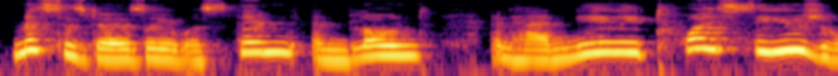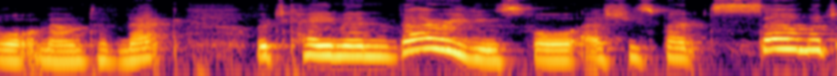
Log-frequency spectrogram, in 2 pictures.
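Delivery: put-on amateur British accent for story narration. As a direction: narrate the book in a not-quite-perfect British accent. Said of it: "in my British accent".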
